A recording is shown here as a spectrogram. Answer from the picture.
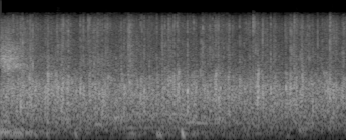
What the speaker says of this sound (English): Give them all a big round of applause for the sheep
